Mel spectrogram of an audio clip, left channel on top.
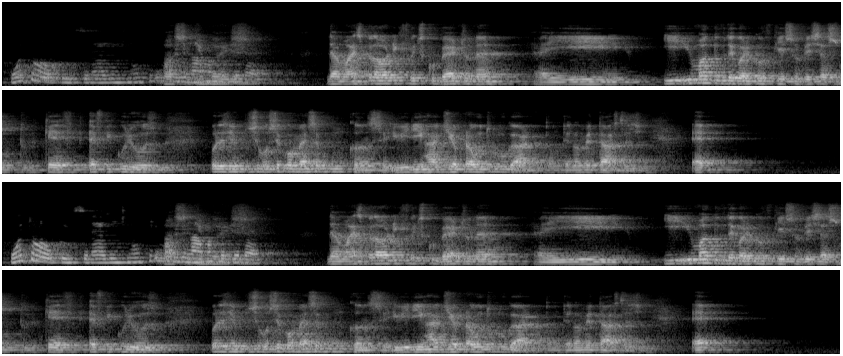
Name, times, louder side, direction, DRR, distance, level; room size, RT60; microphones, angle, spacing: voice 1, 0.1-2.6, right 6 dB, 80° right, 11 dB, 0.4 m, -28 dB
voice 2, 1.6-2.4 3.3-4.9 5.3-6.2 6.6-15.4, left 1 dB, 15° left, 1 dB, 0.9 m, -23 dB
10.0 x 3.4 x 4.6 m, 1.2 s
head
